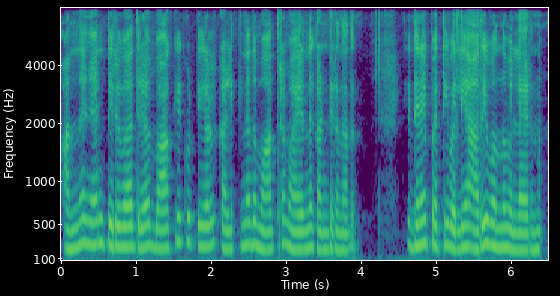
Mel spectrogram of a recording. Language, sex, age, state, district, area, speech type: Malayalam, female, 18-30, Kerala, Thiruvananthapuram, urban, spontaneous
